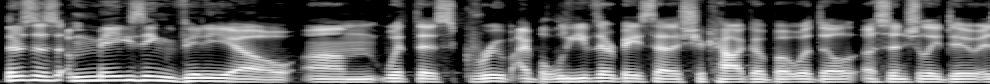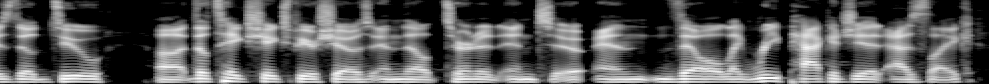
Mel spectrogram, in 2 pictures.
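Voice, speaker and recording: Male podcast host, low smooth voice, rambling and enthusiastic, conversational. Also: steady tone, normal speed, few pauses, fairly bright tone. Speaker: podcast host, audio drama creator.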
